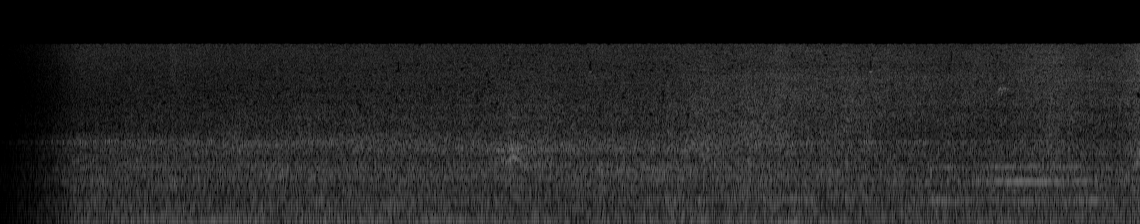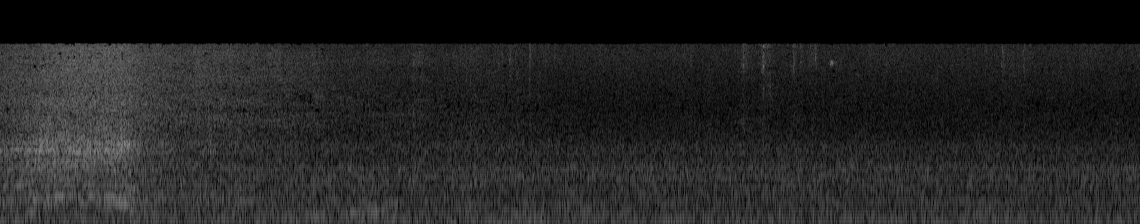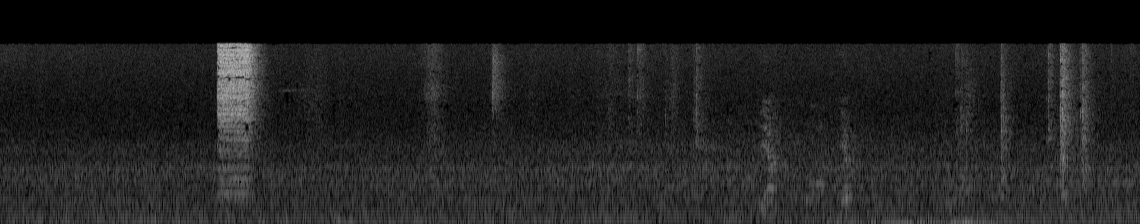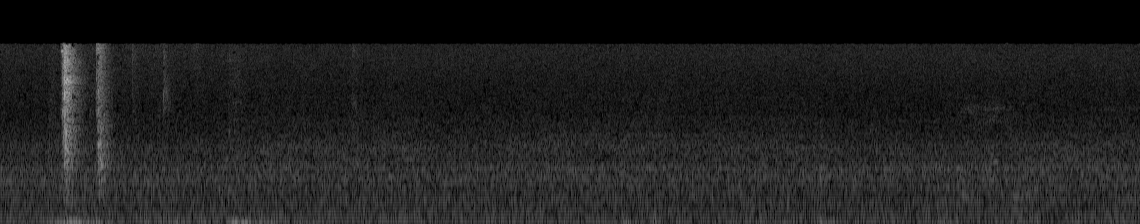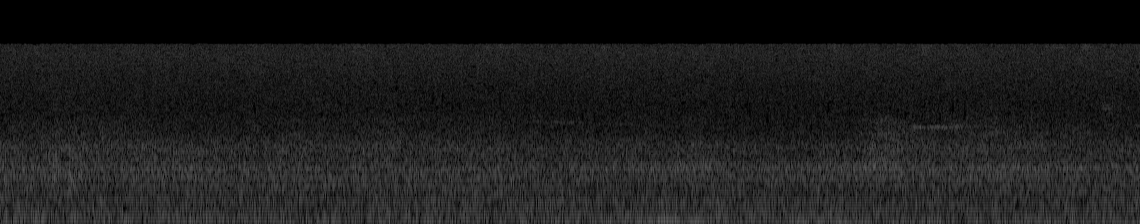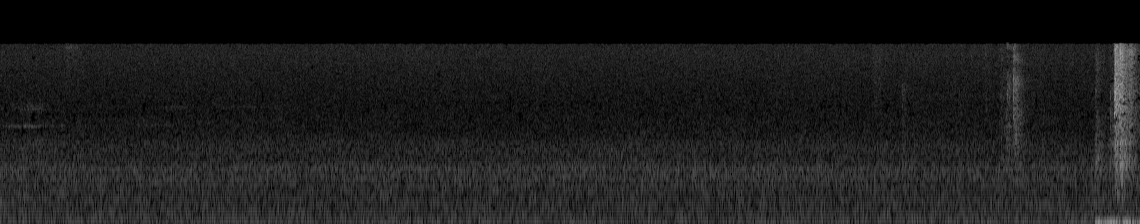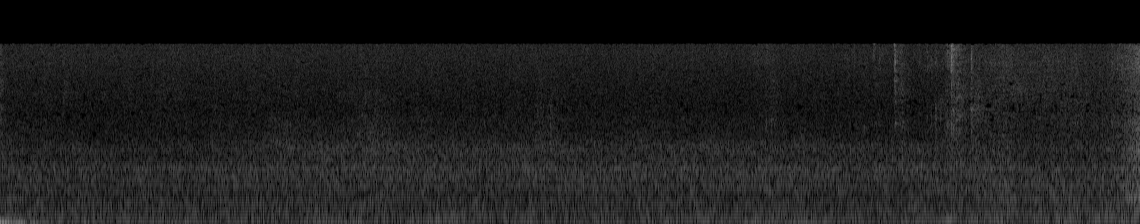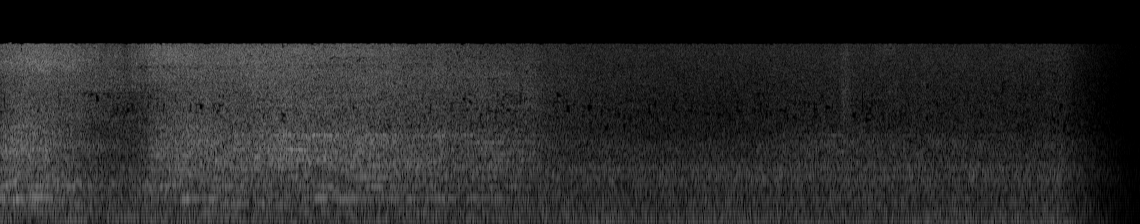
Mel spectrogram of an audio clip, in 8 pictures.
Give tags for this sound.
street
field-recording
traffic
human
engine
urban
household
street-noise
noise

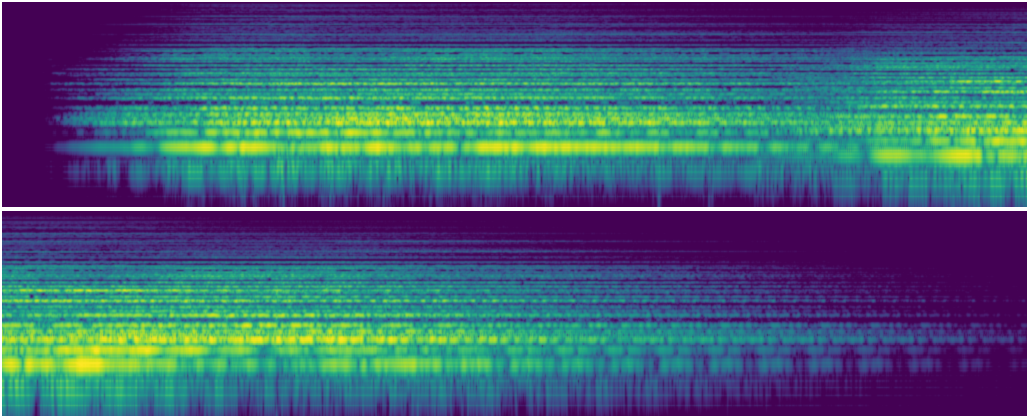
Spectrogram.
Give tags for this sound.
ambience
future
energy
machine
drone
spaceship
dark
noise
deep
ambient
soundscape
starship
hover
sound-design
pad
space
fx
impulsion
Room
bridge
emergency
engine
electronic
background
rumble
atmosphere
futuristic
drive
effect
sci-fi

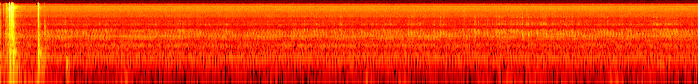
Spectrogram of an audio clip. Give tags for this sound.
analog
play
magnetophone
switch
tape

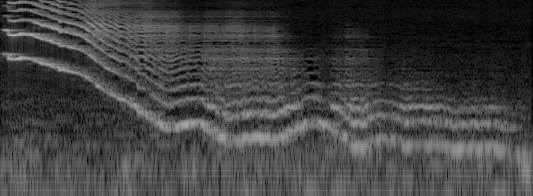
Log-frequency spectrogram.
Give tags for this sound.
wood
close
squeaky
wooden
creaking
creak
squeak
creaky
door
hinge

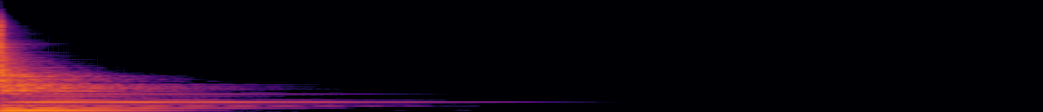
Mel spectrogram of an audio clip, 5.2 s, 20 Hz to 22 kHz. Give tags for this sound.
1-shot
drum
tom
multisample
velocity

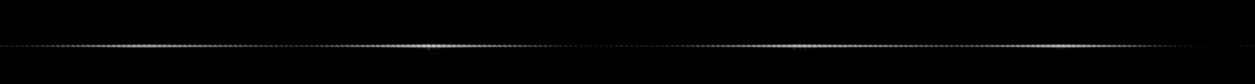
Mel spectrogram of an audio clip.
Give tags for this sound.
effect
synthesizer
soundesign
scifi
synth
tense
cinematic
scary
feedback
contemporary
sweep
experiment
sci-fi
scoring
tension
fx
theatre
suspence
sound-effect

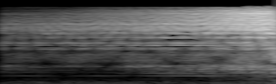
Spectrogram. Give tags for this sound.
radio-imaging
sound-efx
sweepers

